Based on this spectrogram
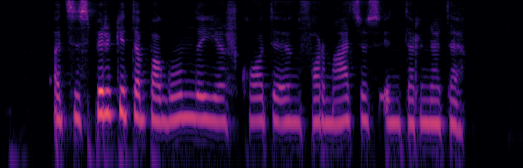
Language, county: Lithuanian, Klaipėda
